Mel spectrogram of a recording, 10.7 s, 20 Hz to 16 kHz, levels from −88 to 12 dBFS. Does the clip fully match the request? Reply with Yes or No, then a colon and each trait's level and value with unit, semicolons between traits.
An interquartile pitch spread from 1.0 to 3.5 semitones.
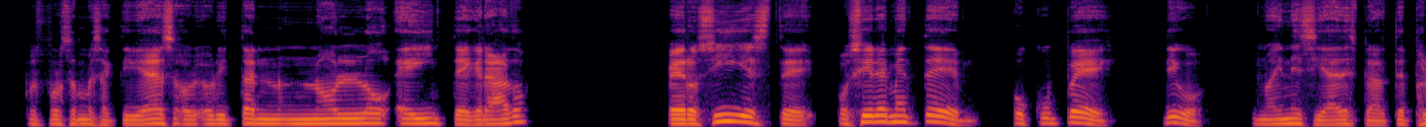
Yes: narrow, 2.4 semitones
